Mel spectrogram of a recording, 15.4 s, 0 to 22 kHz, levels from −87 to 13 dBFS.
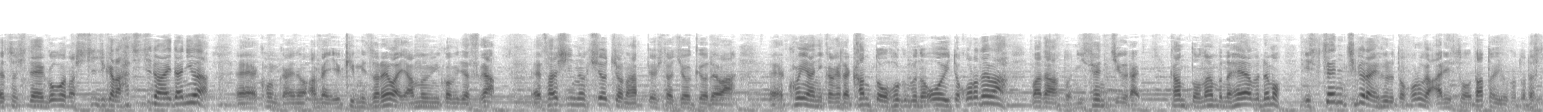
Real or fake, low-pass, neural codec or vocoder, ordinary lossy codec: fake; 7.2 kHz; vocoder, 44.1 kHz, 128 mel bands every 256 samples, BigVGAN v2; none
